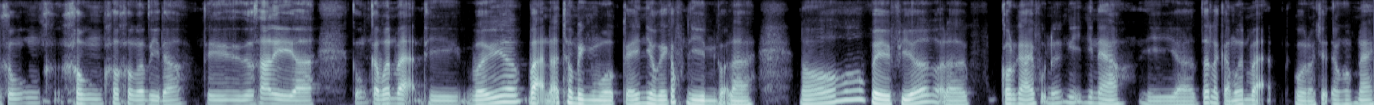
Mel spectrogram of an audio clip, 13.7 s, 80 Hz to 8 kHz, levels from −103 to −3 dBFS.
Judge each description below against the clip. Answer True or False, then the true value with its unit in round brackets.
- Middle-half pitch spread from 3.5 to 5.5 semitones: False (3.0 semitones)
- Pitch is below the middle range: True (120 Hz)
